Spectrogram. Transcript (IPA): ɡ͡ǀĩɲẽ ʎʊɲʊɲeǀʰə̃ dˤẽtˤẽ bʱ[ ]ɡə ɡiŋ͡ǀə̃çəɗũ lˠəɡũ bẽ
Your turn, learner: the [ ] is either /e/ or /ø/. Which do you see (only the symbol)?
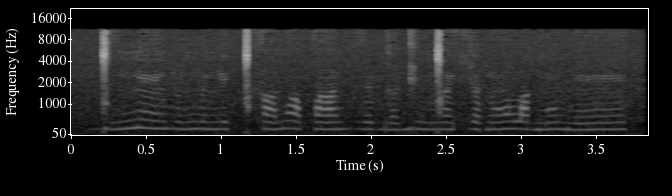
ø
